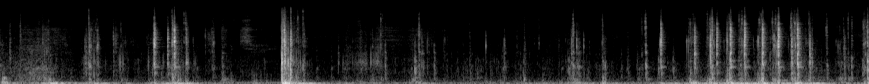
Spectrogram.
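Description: Metal shifter cover plate and rubber gear-lever boot being worked up and off over a manual car's gear lever: a run of light clicks and rattles, with one sharp knock about three seconds in and a quick flurry of clicks near the end.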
